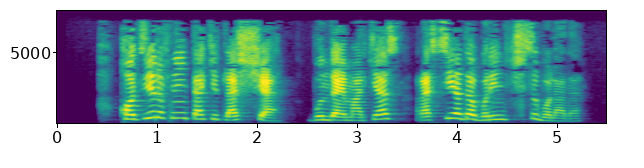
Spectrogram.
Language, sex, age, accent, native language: Uzbek, female, 18-24, Navoiy, Uzbek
